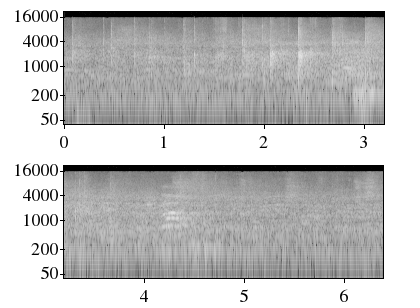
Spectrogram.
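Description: Background crowd chatter in a large hall, many voices talking at once, with a few sharp knocks; the loudest knock comes about two and a half seconds in.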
